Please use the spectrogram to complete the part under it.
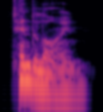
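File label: "tenderloin", Australian; pronunciations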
